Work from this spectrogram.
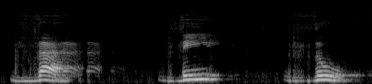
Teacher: سری زبان را در بین دندان ها گذاشته میخونیم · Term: حرف ذال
